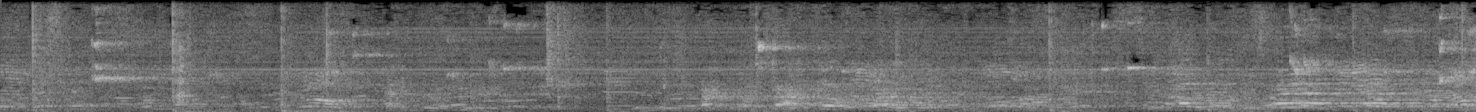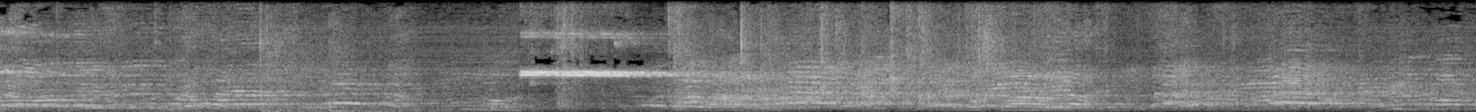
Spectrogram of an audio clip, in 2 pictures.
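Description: Basketball being dribbled on a hardwood gym floor, with players' and spectators' voices echoing in the large hall. About ten seconds in a short, high referee's whistle sounds, followed by cheerleaders chanting.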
